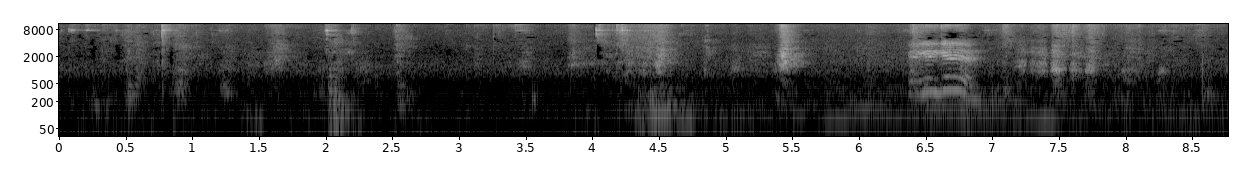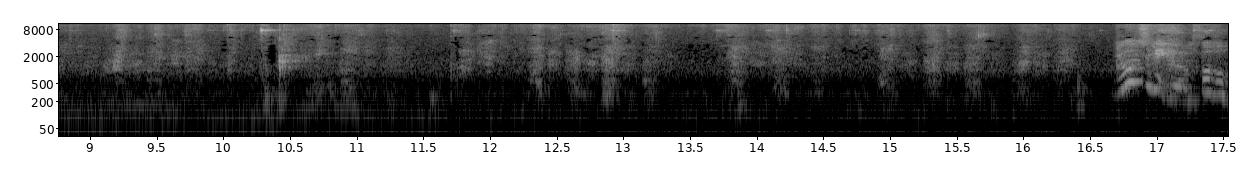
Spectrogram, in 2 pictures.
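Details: A sprocker spaniel leaps around attacking bubbles, giving scattered sharp barks and excited panting, with a person speaking nearby.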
